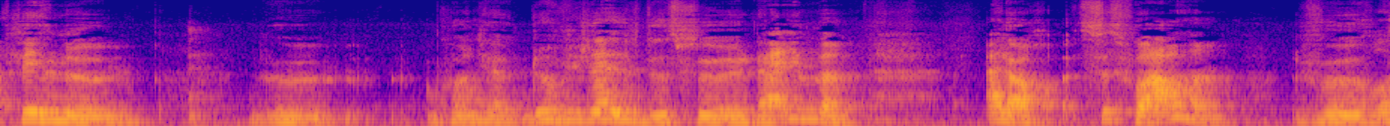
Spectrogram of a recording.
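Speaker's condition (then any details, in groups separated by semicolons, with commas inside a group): Multiple sclerosis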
